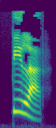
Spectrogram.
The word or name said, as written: pilar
